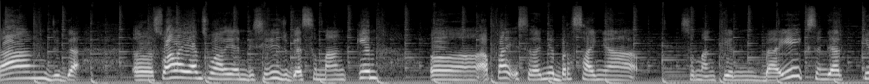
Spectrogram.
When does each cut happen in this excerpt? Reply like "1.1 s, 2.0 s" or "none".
none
